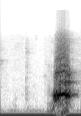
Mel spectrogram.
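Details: Pembroke Welsh Corgi crawling low under a bed, giving one short, loud, sharp bark after a brief quiet moment, with faint voices before it.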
